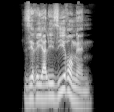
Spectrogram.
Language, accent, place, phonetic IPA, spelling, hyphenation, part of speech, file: German, Germany, Berlin, [sɛʁɪalɪsiːʁuɡən], Serialisierungen, Se‧ri‧a‧li‧sie‧run‧gen, noun, De-Serialisierungen.ogg
- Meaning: plural of Serialisierung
